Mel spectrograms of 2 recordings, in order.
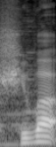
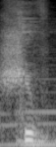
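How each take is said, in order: First: The word ends with a full final vowel. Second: The final vowel is dropped, ending on a consonant. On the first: "ನೀವು ಶಿವ ಅಂದ್ರೆ" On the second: "ಕೊನೆ ಅಕ್ಷರನ ಕತ್ತರಿಸ್ತಾರೆ"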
